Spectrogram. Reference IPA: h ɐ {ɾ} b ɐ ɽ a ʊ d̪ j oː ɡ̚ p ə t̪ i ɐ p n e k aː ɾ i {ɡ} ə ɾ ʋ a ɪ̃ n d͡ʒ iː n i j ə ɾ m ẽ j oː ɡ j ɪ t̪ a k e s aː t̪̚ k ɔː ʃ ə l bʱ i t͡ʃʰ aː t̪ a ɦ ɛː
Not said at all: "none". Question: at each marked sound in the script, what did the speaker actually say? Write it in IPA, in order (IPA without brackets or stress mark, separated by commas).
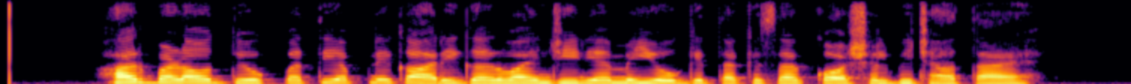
ɾ, ɡ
